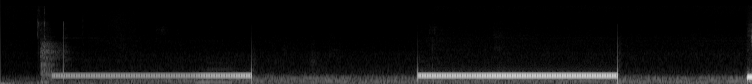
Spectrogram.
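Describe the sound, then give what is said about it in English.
Telephone call ringing out, with two long steady ring tones of about two seconds each separated by a pause, and a third just starting at the end. “I called Carolina to check up on how things were going during the school year.”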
